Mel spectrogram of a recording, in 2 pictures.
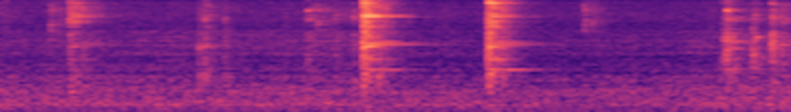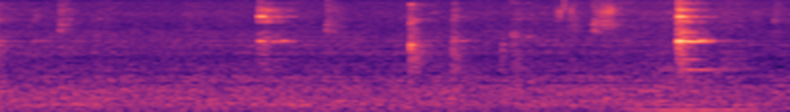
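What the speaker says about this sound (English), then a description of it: "It doesn't matter what hammer you use here, just so you hit flat and you don't mark it up." Hammer blows ring out on hot steel being forged into a cowboy hat, a handful of sharp metallic clinks at irregular intervals, two louder strikes early on, over a low background hum.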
